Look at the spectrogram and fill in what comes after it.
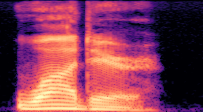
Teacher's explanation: The T in water is often pronounced as a soft D in American English.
